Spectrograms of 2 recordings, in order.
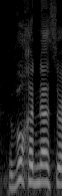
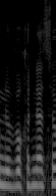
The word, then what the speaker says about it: Nebuchadnezzar: Nebuchadnezzar, as you know who Nebuchadnezzar was? How do you say it in English? Nebuchadnezzar. Yes. Yeah, Nebuchadnezzar, yes. Nebuchadnezzar. There you go. We got the Ashkenazic, the English, and the Sephardic pronunciation of the Shmo.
